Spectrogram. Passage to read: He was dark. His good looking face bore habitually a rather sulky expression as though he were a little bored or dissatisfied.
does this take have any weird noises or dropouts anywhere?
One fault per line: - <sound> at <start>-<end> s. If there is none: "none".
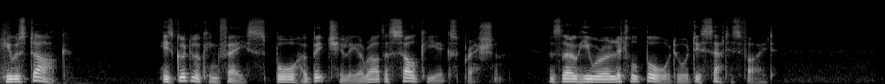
none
